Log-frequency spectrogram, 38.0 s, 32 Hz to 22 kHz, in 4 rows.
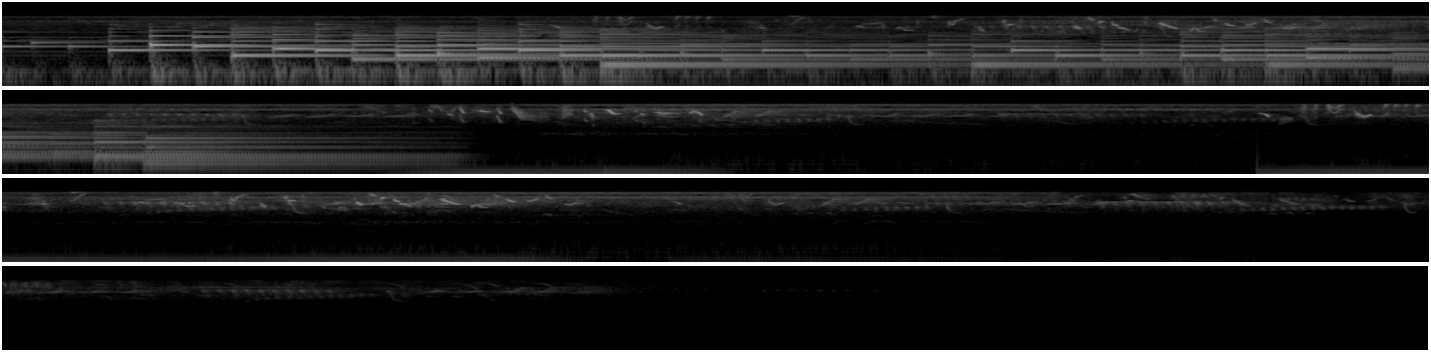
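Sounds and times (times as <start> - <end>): birds chirping: 0.0 - 13.5
insect trills: 6.2 - 12.0.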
